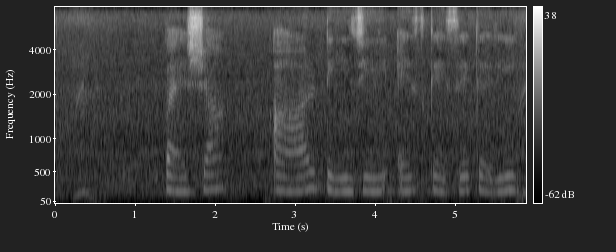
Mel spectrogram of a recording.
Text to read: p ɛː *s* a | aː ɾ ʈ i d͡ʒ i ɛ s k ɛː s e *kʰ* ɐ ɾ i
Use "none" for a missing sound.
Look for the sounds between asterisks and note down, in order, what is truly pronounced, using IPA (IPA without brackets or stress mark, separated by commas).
ʃ, k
